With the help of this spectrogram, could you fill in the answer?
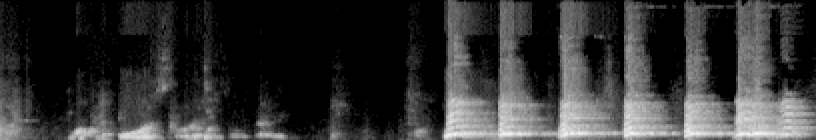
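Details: Blenheim Cavalier King Charles Spaniel puppies, one of a New Year's litter of five, in an indoor puppy pen. Human talk first, then about eight rapid, clear, high-pitched barks, roughly three per second, ringing and evenly pitched.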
